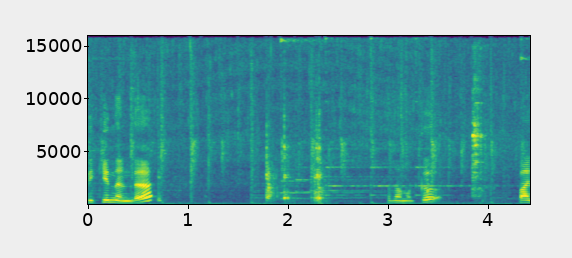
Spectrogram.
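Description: A woman's voice briefly at the start and again about three seconds in, over soft background music, with a few light clicks in between.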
